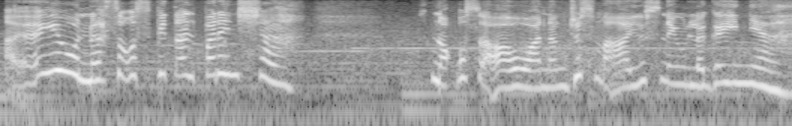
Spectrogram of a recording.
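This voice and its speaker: A woman's voice: high voice, moderate pace, sharp tone, faint music behind. An actress playing a caring, harried mother who fusses and reassures in a radio drama. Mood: reassuring, harried. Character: caring, harried mother of a poor fishing family.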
